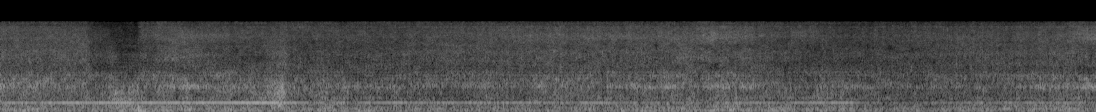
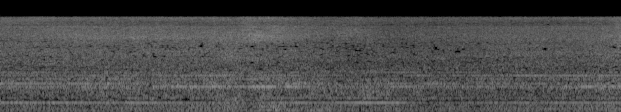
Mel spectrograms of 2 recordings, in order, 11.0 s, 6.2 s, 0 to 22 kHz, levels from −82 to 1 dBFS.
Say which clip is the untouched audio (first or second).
second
